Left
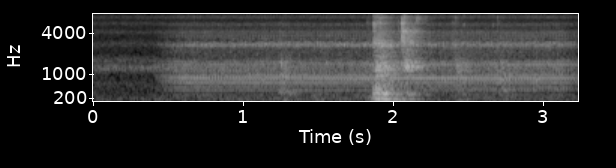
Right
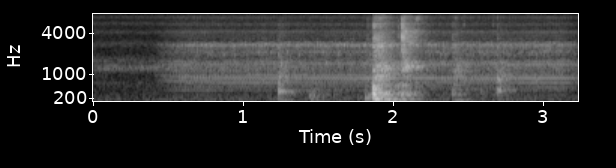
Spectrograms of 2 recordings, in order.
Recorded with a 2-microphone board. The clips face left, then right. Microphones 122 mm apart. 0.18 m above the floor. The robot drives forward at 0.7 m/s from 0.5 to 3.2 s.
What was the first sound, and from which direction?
A door slam, 75° right (ahead or behind).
